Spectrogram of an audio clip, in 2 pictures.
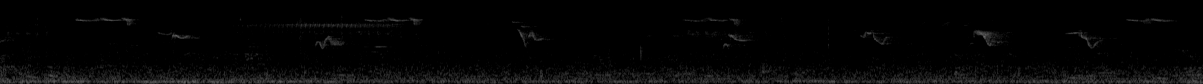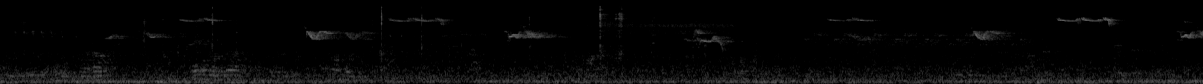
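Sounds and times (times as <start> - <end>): songbird chirps: 0.0 - 24.0.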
